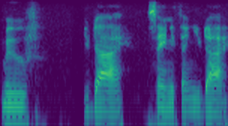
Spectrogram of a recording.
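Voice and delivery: very soft, cold, menacing whisper. Voicing a character who grabs a man from behind: very soft cold whisper. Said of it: "A very, very soft, cold whisper".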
